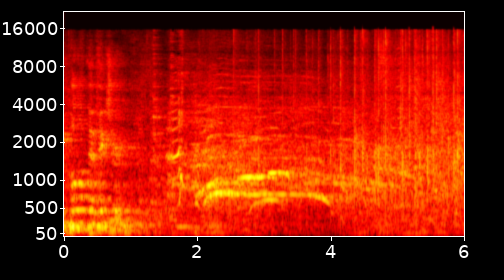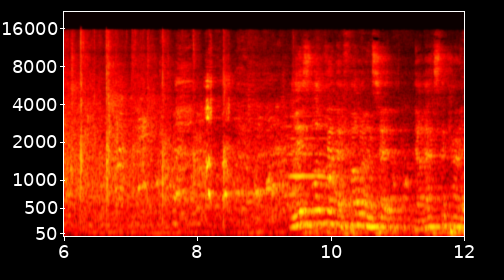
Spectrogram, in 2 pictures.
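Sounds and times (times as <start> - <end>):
crowd cheering and whooping: 1.5 - 10.5
hands clapping: 2.9 - 8.5.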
